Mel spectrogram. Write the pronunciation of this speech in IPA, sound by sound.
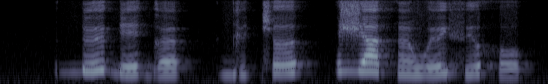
ɠ ø˧˥˧ ɠ e˩˧˩ ɡ œ˩ | ɡ y˩ c ə˧˥ | ʒ a˦˨ θ œ̃˩ w ø˩˧˩ fʲ o˩˧˩ h o˩

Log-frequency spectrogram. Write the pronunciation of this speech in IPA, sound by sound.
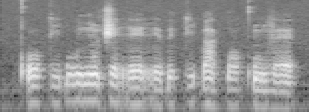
kʼ oː˨ k i˨ ɓ uː˦ ɲ ũ˦ t͡ʃ e˦ r eː˨ r ɪ˨ ɓ ɪ˨ k i˦ ɓ a˨ ɡ͡b ɔ˦˨ kʼ ũ˨ v ɛ˨

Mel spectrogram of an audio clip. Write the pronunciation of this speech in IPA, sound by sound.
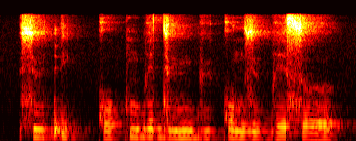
s y ɗ ḛ j kː o k m b e d y m b y k o n z y b e s ɵ

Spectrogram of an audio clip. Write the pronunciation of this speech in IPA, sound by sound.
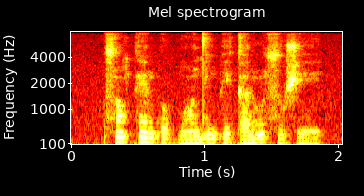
s ɔ̃˦ k ɛ̃˦ b o˦˨ b ɔ̃˨ d ĩ˧ b e˧ ɡ a˨ ɾ ũ˧ s u˧ ʃ e˨

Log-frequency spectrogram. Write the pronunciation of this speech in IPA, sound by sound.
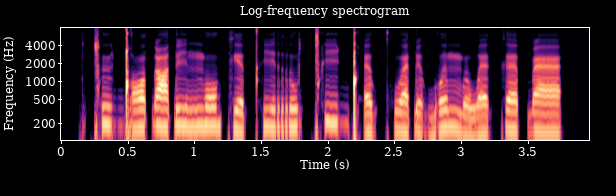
ǀ ʉ˧ ɡ͡ǃ ɔ˧ ɗ ɑ˧ ɗ i˧ n̪ o˧ kʲ ɛ˨ t̪ʰ i˧ r u˧ ǀʰ i˧ ǃʼ ɛ˨ kʷʰ æ˦ ɗ e˨ ɡʷ e˦ m ɵ˨ w ɛ˧ k ɛ˦ ɓ æ˦

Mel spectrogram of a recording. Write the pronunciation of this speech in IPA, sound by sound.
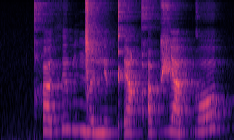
qʰ u˨˩ θ ʏ˧˥˧ b ŋ͡ǀ ə˨˩ n ʏ˨˩ kʼ ɛ˨˩ qʼ ə˧˩˧ b ʒ a˧˩˧ b ɡ ɔ˧˥

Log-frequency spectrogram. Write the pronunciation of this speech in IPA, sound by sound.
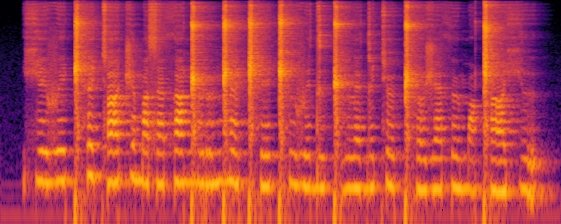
ç e v e ǁʰ ɛ c a t͡ʃ ɛ m a s æ θ a ŋ͡ǁ ø ɾ ø ŋ͡ǁ ɛ ǁʰ e ǁʰ ɨ v e d ɨ ɡ͡ǁ ø l ɛ ɡ ɛ c ø ǁʰ ə ʒ æ θ ø m ɑ ǁ a ç ɨ

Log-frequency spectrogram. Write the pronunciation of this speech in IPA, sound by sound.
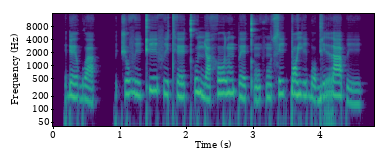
ɗ eː˨ ɡʷ a˨ | t͡ʃ ʊ˨˦ v iː˨ kʼ iː˦ f i˨ tʰ eː˨ kʰ u˦ ɲ a˨ h oː˦ l ũ˦ p eː˨ kʼ ũ˨ f ũ˦ s iː˦ k͡p ɔ˦ j i˦ ɓ o˨ ɡ i˦ r aː˦ p iː˨

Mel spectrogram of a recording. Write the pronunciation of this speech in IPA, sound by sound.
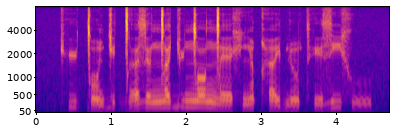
cʰ y˥ ǀ ɔ̃˧ ɟ ɪ˥ ɡ͡ǀ ɐ˧˥ z ə˥ ŋ͡ǀ ɐ˥ ɟ y˥ ŋ͡ǀ ɔ˥ ŋ͡ǀ ɛ˧ x ĩ˧˥ qʰ e˧ bʲ õ˧ tʰ ɪ˧ z i˥ x u˩

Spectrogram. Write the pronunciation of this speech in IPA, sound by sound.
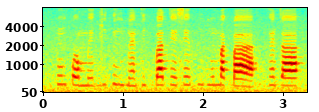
ũ˧ k͡p ɔ˨ m e˨˦ ɡ i˦ t ĩ˦ ɡ͡b ɛ̃˧ t i˦ ɡ͡b a˦ t e˧ s e˦ f i˦ b ũ˦ m a˦ k͡p a˦˨ | k ɛ̃˧ t a˧

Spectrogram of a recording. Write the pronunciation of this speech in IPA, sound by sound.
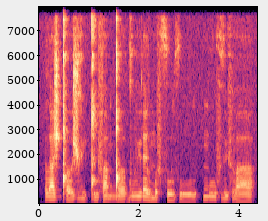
l a˦ ʒ ǃʼ ʌː˨ ʒ ɣ y˨ ǃ i˦ f a˨ m ŋ͡ǃ ʌː˨ ɡ u˦ β y˦ ɾ ɛ˦˨ l m ə˨ f θ u˦ l θ uː˨ l | m uː˦ f ð y˨ f β aː˨

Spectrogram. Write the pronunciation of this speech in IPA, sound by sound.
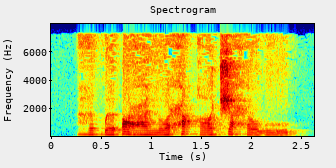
ɦ ə ɓ ə ʔ ɒ ʕ ɪ n o ħ ə q ɔ t͡ʃ ə ħ o w u

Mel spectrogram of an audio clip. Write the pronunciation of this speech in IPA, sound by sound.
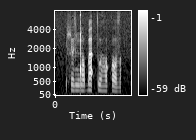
ɬ ø z ŋ͡ǃ ɔ ɓ a ʔ tʷ a ɦ ɔ k ɔ z

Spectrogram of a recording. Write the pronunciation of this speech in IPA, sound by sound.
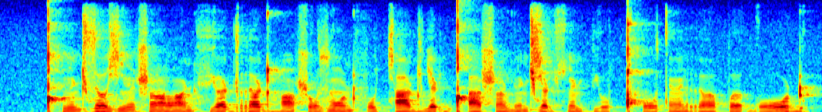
ǃʰ ĩ ɖ z ə ʑ ĩ ʂ ə̃ lˠ ɐ̃ ɖ fʲ ɐ ɖ r ɐ ɖʱ ɑ̃ ʂ o z õ ɖ f o c a ɖ ʎ ɛ ɖ ǃʼ a ʂ ɐ̃ ɖ ɽ ĩ ɖ ʑ ɐ ɖ ç ɛ̃ ɖ pʲ o ǃʰ o t ɛ̃ r ɐ p ə ɡ o ɖ

